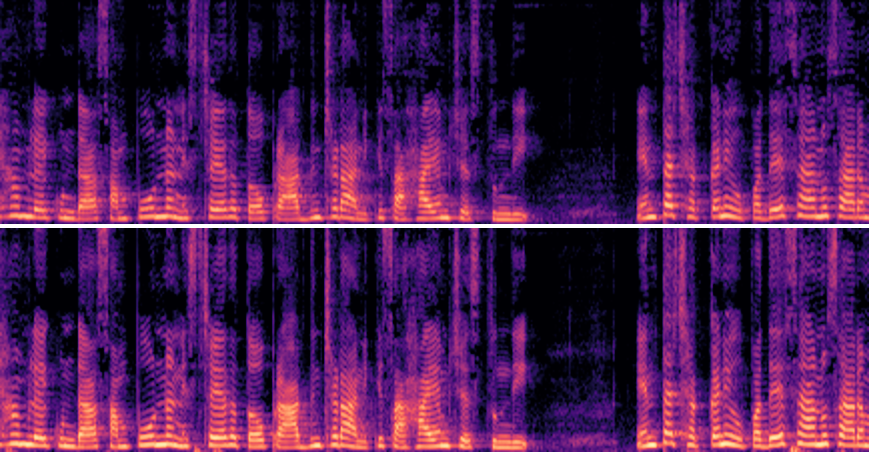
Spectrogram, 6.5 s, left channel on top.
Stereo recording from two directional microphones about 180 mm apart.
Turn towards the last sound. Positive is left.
turn(degrees=-30)  # may be behind; listen again after turning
